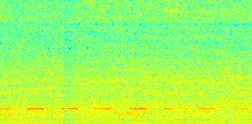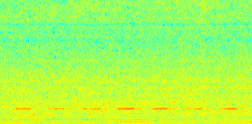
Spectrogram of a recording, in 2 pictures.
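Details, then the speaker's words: Boatyard travel lift, operated by yellow remote box: steady diesel rumble with a clear high beep about twice a second while traveling; normal motion warning working. "In case you're wondering who's handling the travel lift, there he is right there with the yellow remote control box. Big smile on his face. And you can hear it beeping."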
